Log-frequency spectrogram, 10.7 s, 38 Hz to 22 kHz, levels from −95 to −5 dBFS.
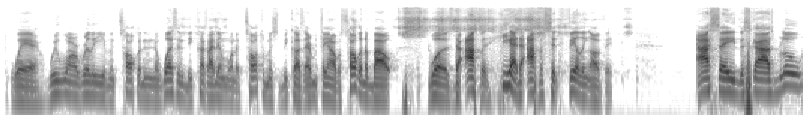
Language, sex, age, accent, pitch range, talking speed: English, male, 30-49, American, 95-120 Hz, 220 wpm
